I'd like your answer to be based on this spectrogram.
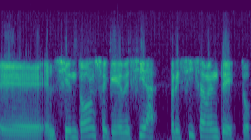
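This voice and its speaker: This is a man speaking. His intonation is lively. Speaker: politician. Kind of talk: radio interview. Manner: halting.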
